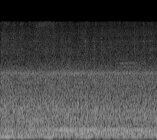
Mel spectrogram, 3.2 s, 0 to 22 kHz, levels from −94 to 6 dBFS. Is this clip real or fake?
real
